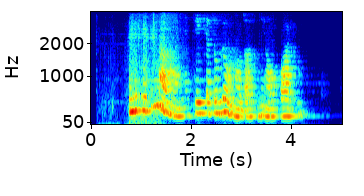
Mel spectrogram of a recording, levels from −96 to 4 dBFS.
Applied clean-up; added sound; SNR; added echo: neural separator model SepFormer DNS4.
